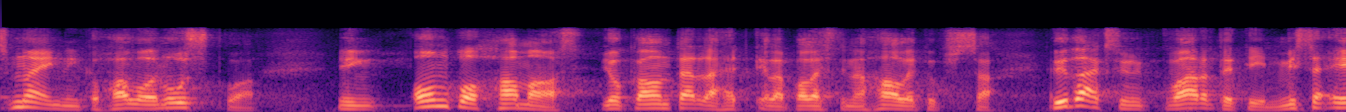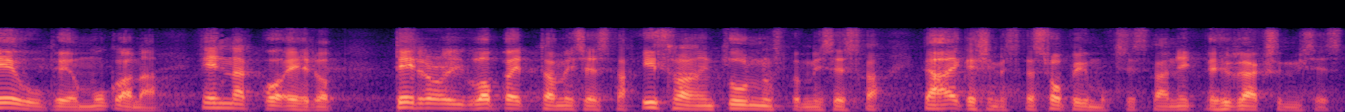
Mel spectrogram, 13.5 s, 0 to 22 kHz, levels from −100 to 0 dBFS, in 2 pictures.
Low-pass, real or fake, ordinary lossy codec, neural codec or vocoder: none; fake; none; codec, 16 kHz, 0.8 kbps, ZipCodec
